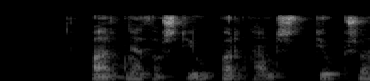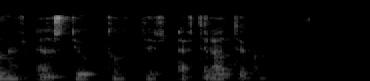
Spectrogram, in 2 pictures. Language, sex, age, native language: Icelandic, male, 30-39, Icelandic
